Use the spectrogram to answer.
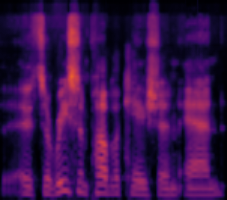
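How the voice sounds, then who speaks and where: A man's voice: medium pitch, normal speed, creaky, fairly bright tone, no echo. A man in a casual online panel chat who had taken part in a debate, jumping in eagerly.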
